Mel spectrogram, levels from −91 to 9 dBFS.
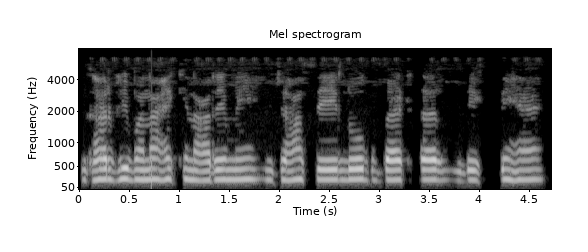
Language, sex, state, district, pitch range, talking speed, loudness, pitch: Hindi, female, Chhattisgarh, Balrampur, 205-215 Hz, 150 wpm, -19 LUFS, 210 Hz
